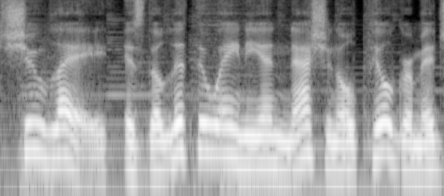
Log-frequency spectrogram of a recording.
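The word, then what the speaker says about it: Šiauliai: the small industrial city of chole pronounced shulay is the lithuanian national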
